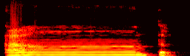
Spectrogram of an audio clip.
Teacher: اب دیکھ لیں نون تو پہلے سے ساکن ہے، تا بھی ساکن آ گیا، اب اس طرح کریں گے انت، تا کی آواز ہلکی سی آئے گی تاکہ پتہ چلے یہاں پہ تا بھی موجود ہے۔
